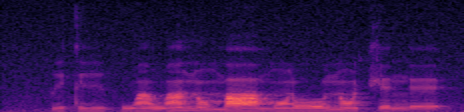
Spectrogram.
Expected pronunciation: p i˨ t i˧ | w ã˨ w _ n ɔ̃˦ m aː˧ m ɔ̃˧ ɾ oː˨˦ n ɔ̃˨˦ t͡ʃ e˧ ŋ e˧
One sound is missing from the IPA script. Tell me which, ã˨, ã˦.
ã˦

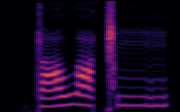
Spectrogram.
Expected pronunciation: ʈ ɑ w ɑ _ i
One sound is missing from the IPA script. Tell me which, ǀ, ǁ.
ǁ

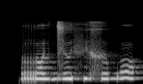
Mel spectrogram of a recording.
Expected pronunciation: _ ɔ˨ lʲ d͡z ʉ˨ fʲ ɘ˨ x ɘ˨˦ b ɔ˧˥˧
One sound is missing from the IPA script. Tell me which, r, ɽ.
r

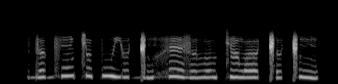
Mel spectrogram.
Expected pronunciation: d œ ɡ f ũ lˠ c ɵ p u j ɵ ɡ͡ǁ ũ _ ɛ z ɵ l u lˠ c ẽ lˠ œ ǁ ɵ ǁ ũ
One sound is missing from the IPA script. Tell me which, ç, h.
h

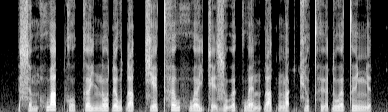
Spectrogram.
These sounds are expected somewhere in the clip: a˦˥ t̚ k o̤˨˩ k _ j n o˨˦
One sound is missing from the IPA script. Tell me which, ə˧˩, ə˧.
ə˧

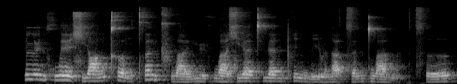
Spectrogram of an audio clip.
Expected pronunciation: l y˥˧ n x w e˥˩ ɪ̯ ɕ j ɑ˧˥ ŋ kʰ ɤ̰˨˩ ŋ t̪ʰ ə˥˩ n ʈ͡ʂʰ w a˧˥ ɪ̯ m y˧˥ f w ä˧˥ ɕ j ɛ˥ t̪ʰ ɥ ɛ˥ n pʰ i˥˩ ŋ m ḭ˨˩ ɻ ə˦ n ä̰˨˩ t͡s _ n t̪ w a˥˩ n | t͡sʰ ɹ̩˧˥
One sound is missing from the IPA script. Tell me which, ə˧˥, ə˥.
ə˥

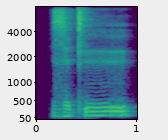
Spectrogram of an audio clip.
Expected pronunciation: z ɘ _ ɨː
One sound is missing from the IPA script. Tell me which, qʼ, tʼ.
tʼ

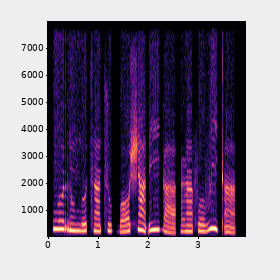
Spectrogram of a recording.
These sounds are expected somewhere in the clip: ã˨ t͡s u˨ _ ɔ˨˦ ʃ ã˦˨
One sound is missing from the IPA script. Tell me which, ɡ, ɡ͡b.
ɡ͡b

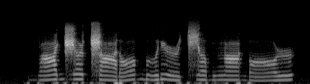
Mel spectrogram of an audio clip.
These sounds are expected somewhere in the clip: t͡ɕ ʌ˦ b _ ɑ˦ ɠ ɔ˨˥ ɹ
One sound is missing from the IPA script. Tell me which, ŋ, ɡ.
ŋ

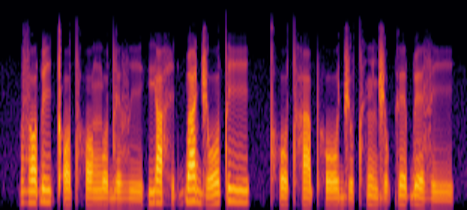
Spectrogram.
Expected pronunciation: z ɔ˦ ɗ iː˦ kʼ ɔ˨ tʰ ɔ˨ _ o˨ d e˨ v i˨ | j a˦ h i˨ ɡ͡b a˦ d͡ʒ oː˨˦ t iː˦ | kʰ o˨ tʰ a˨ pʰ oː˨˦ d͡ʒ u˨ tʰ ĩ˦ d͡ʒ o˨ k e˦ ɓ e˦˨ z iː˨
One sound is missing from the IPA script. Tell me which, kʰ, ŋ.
ŋ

